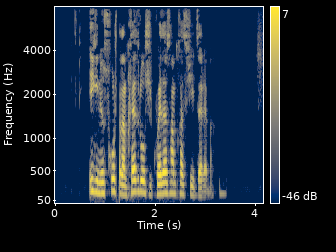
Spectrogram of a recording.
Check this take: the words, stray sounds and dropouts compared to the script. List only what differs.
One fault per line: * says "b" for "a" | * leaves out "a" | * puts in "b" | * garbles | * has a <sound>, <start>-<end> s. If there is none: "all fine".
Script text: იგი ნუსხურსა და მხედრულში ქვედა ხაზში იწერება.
* has a dropout, 1.2-1.3 s
* puts in "სამ"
